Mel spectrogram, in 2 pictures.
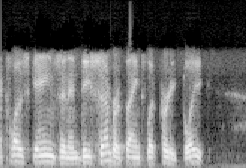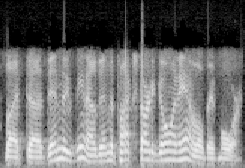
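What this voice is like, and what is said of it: Southern American accent. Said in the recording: “a guy with a southern accent ... Your southern accent ... his southern accent”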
